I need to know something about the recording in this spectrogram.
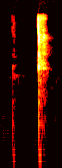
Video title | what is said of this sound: A Very Simple/Easy Homemade Organic Bread Recipe | should sound hollow if you tap the bottom and curiously enough interestingly enough it actually does that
